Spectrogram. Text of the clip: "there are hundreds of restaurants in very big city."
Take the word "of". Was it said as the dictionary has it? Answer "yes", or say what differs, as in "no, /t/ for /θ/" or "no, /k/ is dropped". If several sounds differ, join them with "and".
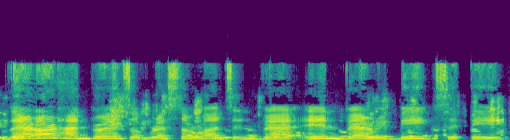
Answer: yes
